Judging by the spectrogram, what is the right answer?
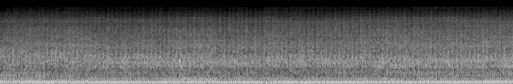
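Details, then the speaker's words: Carbureted 2T-G Celica with new radiator and oil-cooler cooling system, warm at about 80 °C thermostat temperature after 5 minutes idling: steady, slightly high idle because carburettors are untuned and unsynchronized, to be tuned later. "The idle is a bit high, as you can hear, but it's not really a problem. That is something that we're gonna dive into in one of the upcoming episodes, is getting the carbs tuned all the way to make it idle perfectly, a bit lower on the revs than it is now, and also to synchronize the carbs, because these are not synced"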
